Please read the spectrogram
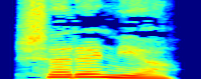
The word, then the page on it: ಶರಣ್ಯ: śaraṇya; Kannada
